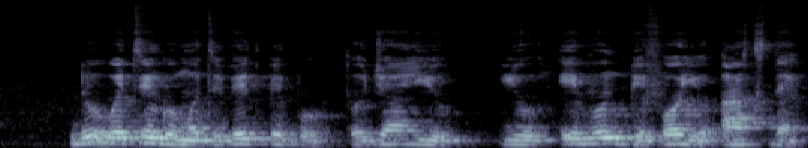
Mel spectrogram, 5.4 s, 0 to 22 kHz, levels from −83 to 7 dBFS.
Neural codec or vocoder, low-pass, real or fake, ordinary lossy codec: none; 19.8 kHz; real; none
